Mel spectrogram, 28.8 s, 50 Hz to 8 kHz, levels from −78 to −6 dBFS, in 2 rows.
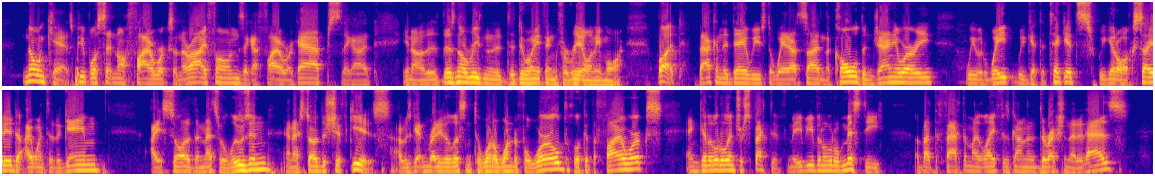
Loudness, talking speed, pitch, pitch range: -13 LUFS, 235 wpm, 120 Hz, 110-135 Hz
